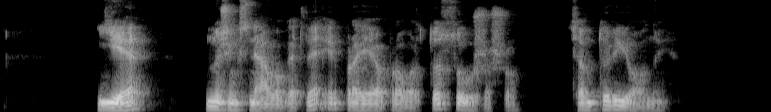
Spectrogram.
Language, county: Lithuanian, Šiauliai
